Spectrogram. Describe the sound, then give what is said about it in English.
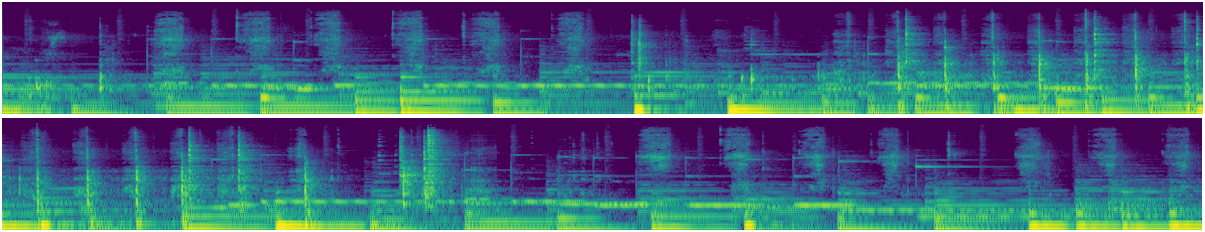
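A knife chopping carrots and parsnips in a rapid run of sharp cuts that carries on throughout, with music playing steadily underneath. “Trying to not chop up my fingers in the process.”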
